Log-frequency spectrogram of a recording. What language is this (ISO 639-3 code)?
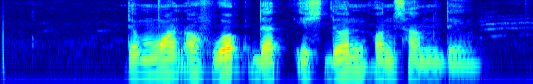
jav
